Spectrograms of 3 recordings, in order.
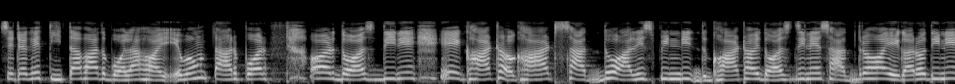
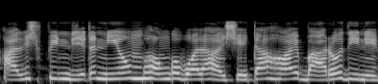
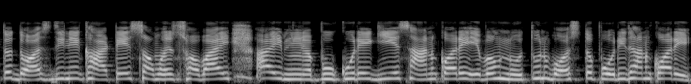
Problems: background sounds at intervals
